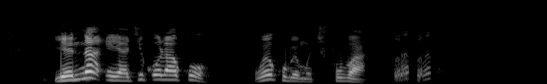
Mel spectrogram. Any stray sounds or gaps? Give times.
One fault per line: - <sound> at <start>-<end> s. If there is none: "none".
- laugh at 3.9-4.3 s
